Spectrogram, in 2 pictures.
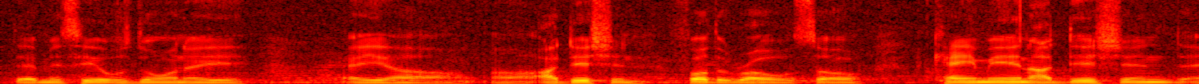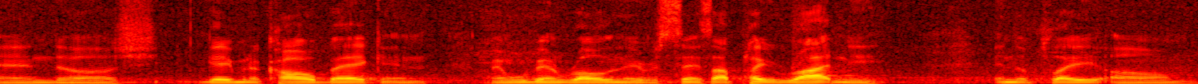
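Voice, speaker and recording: A man giving casual interview answers in a halting, earnest, conversational way. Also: lowish voice, level tone, a little mellow, a little hiss or hum. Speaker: stage actor being interviewed.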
